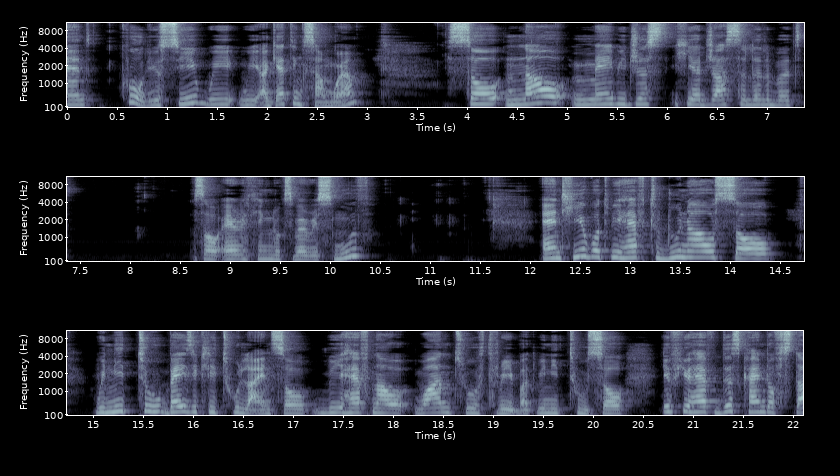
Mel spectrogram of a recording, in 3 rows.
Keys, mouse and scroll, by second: 2.2 right click, 5.0 1, 9.7 right click, 9.7 2, 14.3 right click.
